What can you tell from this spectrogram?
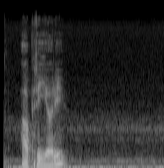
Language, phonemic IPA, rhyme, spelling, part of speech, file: Norwegian Bokmål, /aˈpriːoːrɪ/, -oːrɪ, a priori, adverb, NB - Pronunciation of Norwegian Bokmål «a priori».ogg
- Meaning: 1. a priori; based on hypothesis rather than experiment 2. presumed without analysis, self-evident, intuitively obvious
